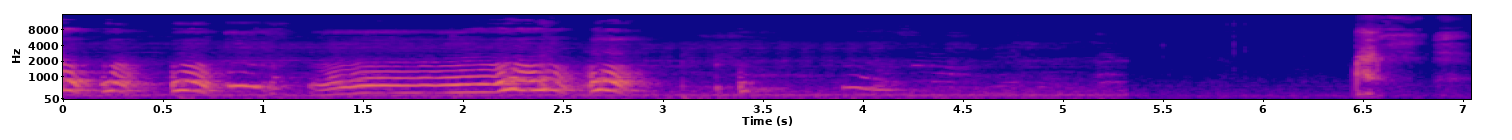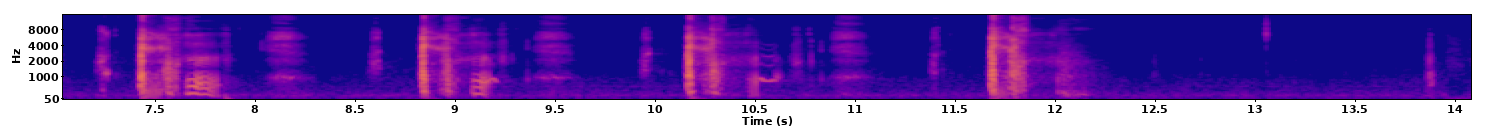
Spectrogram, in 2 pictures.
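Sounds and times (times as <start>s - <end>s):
baby sneezing: 6.5s - 12.2s
baby sneezy breaths: 6.5s - 12.2s.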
